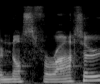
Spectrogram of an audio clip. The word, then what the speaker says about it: NOS4A2: Um, well, I uh, checked out the first couple episodes of the TV show Nosferatu because the second season just came out. – Oh, right. – It's spelled NOS4A2. It's a number plate and it's based off the Joe Hill novel Nosferatu.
